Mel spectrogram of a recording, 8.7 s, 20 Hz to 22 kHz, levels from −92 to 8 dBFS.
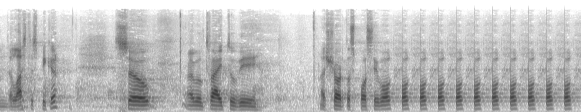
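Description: A broken-record loop takes over at 6.03 s and runs to the end of the audio: a single fragment about 0.27 s long repeats exactly, back to back, ten times with no variation between passes. The likely cause is a stall in the player, encoder or stream that left it resending the last piece it held. Whatever sound should have followed 6.03 s never arrives.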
